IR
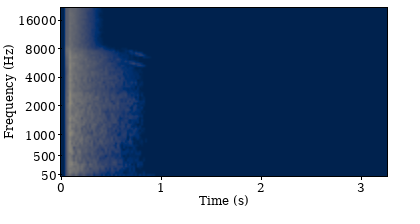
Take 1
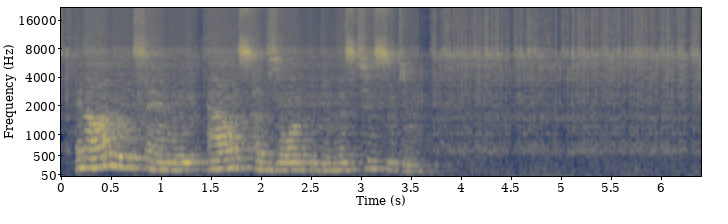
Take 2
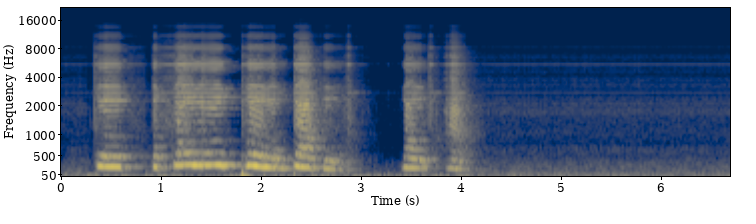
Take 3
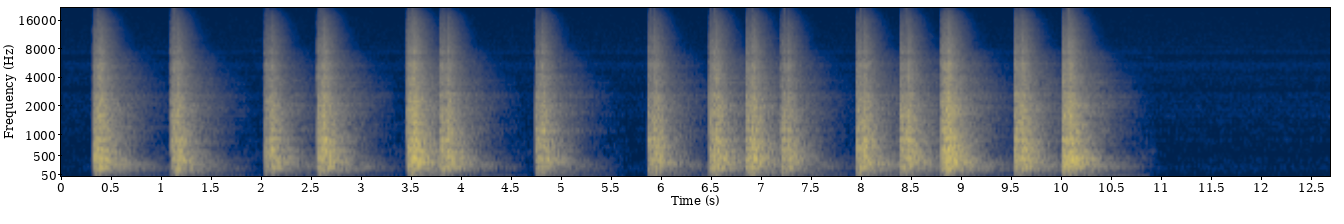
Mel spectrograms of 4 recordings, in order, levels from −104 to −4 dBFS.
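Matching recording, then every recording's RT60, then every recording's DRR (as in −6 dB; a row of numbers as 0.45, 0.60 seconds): 1; 1.1, 0.45, 0.65 seconds; −5.5, 4.5, 1.5 decibels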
